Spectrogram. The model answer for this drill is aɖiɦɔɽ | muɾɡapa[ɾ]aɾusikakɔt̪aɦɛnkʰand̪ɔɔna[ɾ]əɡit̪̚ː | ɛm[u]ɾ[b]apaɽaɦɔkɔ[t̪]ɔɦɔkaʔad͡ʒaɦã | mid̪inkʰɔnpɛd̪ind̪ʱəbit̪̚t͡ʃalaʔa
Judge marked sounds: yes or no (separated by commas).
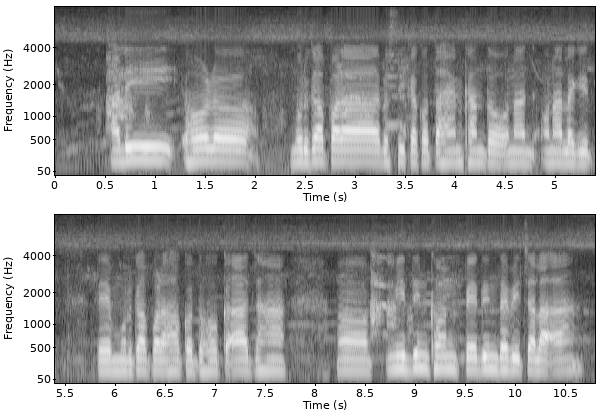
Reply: no, no, yes, no, no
